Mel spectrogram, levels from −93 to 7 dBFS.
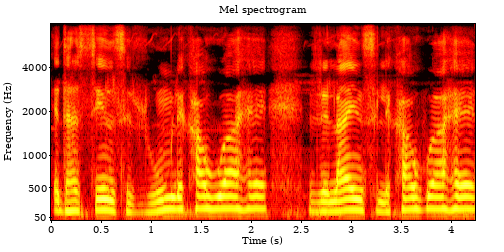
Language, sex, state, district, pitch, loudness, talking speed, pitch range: Hindi, male, Uttar Pradesh, Lalitpur, 165 Hz, -14 LUFS, 140 wpm, 145-180 Hz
